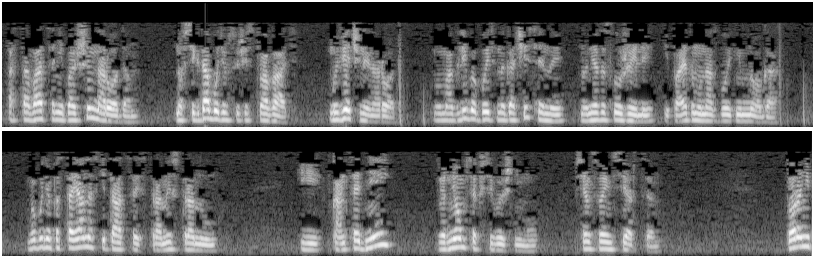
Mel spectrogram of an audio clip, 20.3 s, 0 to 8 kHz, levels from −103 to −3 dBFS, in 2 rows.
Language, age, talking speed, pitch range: Russian, 20-39, 125 wpm, 145-175 Hz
